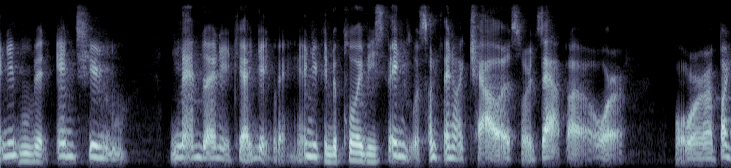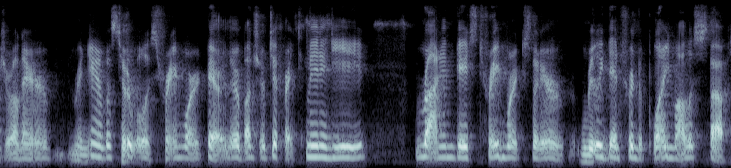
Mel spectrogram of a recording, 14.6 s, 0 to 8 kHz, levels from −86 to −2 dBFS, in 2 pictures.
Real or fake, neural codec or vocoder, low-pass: fake; autoencoder, 22.05 kHz, a latent of 192 numbers a frame, VITS, trained on one speaker; 7.2 kHz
